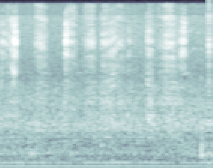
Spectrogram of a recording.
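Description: Marker or chalk scratching across a board during a chemistry class on IUPAC naming of esters, ethers, cyanides and amines, a steady close writing scrape with a low hum beneath and no talk.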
